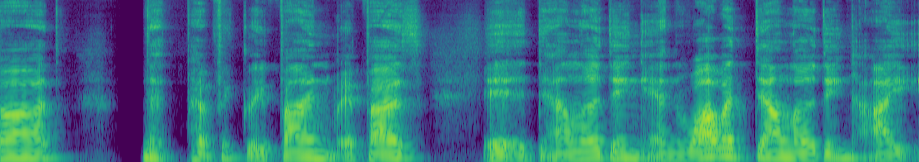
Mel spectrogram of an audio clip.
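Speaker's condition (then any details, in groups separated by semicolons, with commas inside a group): Traumatic brain injury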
